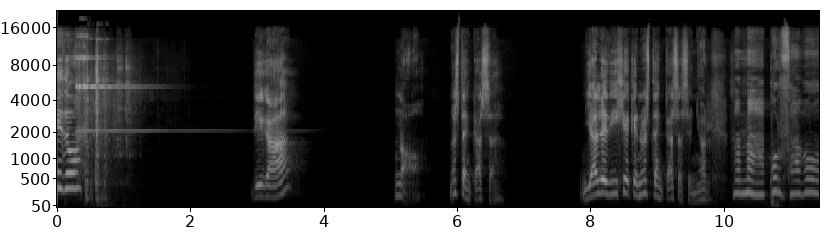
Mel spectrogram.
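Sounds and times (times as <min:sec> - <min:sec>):
speech: 0:00.0 - 0:00.6, 0:02.9 - 0:03.6, 0:05.0 - 0:06.8, 0:07.8 - 0:11.4
telephone bell ringing: 0:00.0 - 0:02.8.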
